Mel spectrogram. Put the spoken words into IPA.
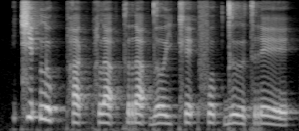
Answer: t͡ɕ e˥˩ ʔ l o˨˩ k̚ pʰ a˨˩ k̚ pʰ l a˨˩ ʔ k r a˨˩ ʔ d ɤː˨˩ j kʰ e˨˩ ʔ f o˨˩ k̚ d ɯː˨˩ t r eː˨˩

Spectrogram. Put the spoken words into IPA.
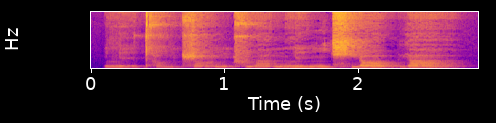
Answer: l i˥˩ t̪ʰ ɑ˩ ŋ ʈ͡ʂ ɑ˧˥ ŋ ʈ͡ʂ w a˧˥ n l i˥ ŋ t͡ɕʰ j ɑ˥˧ ʊ̯ p j ä˥˩

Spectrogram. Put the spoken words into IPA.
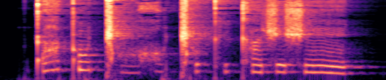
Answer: kʼ a̤ kʼ ɔ̃ ǁʰ ɔ̤ x ɔ̤ ǁʰ ʊ kʰ i kʰ ã ʃ e ʃ ẽ

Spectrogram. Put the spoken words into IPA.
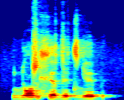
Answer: ʎ ɔ z xʲ a d e d ʎ e p

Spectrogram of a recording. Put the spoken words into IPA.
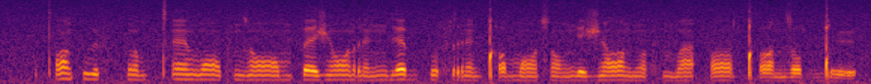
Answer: tʼ ɑ̃ kʷ ð ʏ f kʷ ɑ̃ b tʼ ɛ̃ v ɔ̃ː f n z ɔ̃ː m p ɛ ʒ ɔ̃ː r ɛ̃ ŋ ɡ ɛ b kʷ ɑ f r ɛ̃ ǃʼ ɑ m ɔ̃ s ɔ̃ ŋ e ʒ ɑ̃ ɡʷ ã f m b ã ʔ ɑ̃ ǃʼ ɑ n z ɔ ɡ͡ǃ ʏ

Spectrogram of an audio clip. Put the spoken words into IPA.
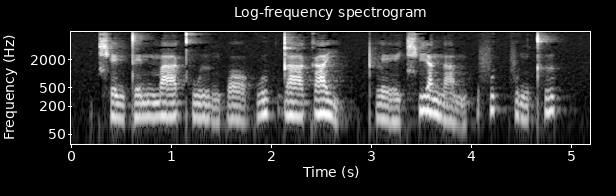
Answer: t͡ɕʰ e˨˩ n t e˧ n m aː˧ kʰ w ɯː˨˩ ŋ p ɔː˨˩ k w u˦˥ k̚ d aː˦˥ k a˥˩ j | pʰ l eː˩˦ t͡ɕʰ i˥˩ a̯ n a˨˩ m | f ɯ˥˩ k̚ f ɯ˨˩ ŋ tʰ ɯ˥˩ k̚

